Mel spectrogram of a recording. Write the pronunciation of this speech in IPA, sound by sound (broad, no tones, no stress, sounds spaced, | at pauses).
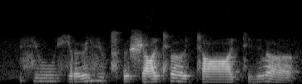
sʲ uː ç ɐ ɾ ʏ zʲ u t͡sʼ ʏ ʃ ɑ cʰ əː c ɑː c i l ɐː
